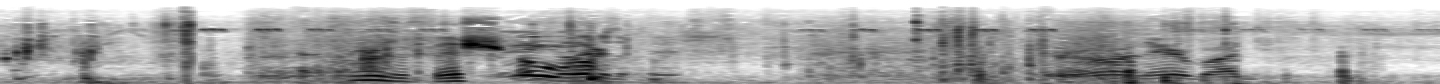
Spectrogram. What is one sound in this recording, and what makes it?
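An older man talks nearby.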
